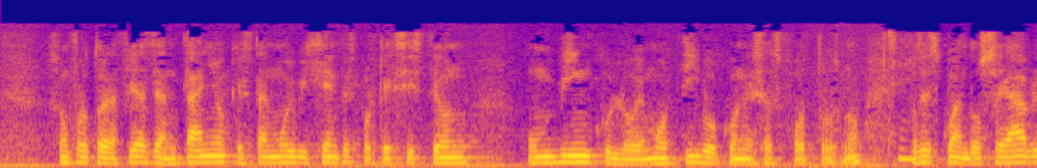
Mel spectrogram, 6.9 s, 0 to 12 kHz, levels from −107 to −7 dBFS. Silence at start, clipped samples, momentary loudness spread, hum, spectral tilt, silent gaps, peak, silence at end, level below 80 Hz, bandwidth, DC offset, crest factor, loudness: 0 s; under 0.1%; 6 LU; none; -7.5 dB/octave; none; -4 dBFS; 0 s; -38 dBFS; 7.4 kHz; under 0.1%; 14 dB; -20 LUFS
